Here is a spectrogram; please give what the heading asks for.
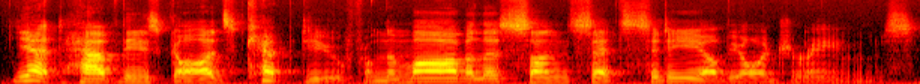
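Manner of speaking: ordinary delivery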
